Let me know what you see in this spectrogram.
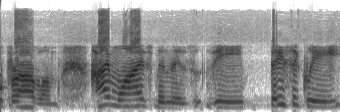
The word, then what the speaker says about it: Chaim Weizmann: The actual pronunciation is Chaim Weizmann, but Harry Truman, President Truman, called him Cham, and Weizmann never corrected him.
